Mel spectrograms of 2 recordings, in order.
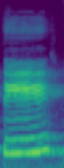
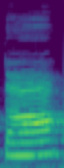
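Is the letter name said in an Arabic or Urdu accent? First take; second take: Urdu; Arabic. First: It is said in Urdu style, ending in 'e'. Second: It is said in Arabic style, ending in 'a'. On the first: The speaker calls it wrong. "Urdu तलफ़्फ़ुज़ से परहेज करें" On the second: The speaker calls it right. "अरबी लहजे में अदा करें"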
